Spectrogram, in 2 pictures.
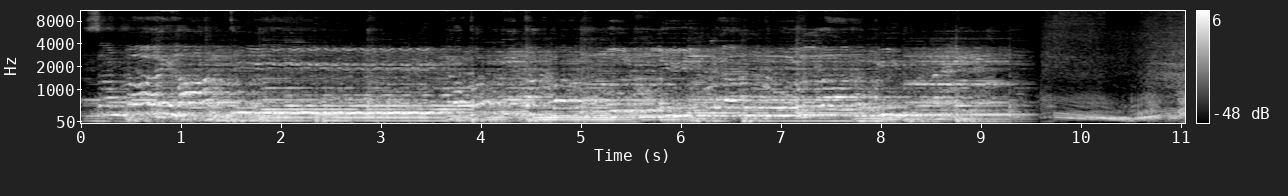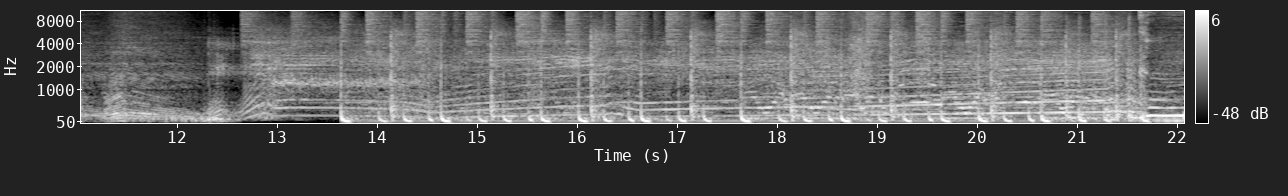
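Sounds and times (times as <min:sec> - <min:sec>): car engine revving: 0:09.5 - 0:22.0
music with sustained chords: 0:13.7 - 0:22.0.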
